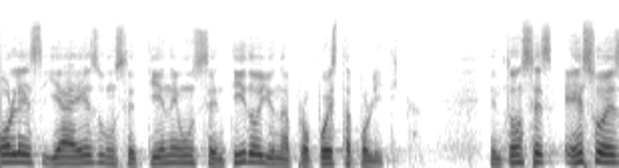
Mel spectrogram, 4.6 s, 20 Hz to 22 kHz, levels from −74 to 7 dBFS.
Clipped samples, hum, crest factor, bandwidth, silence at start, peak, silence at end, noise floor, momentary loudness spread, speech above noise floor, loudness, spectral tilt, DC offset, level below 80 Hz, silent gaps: under 0.1%; none; 16 dB; 12.5 kHz; 0 s; -4 dBFS; 0 s; -56 dBFS; 7 LU; 37 dB; -21 LUFS; -6.5 dB/octave; under 0.1%; -60 dBFS; none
